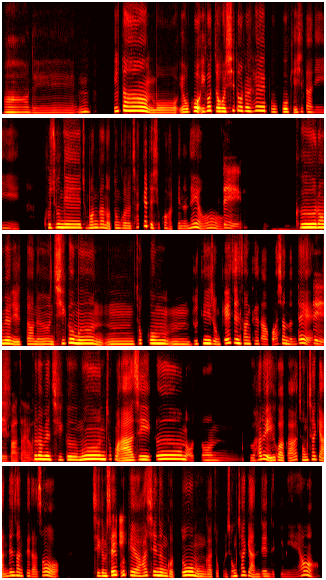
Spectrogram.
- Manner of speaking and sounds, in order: static; other background noise; distorted speech; tapping
- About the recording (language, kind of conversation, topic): Korean, advice, 매일 짧은 셀프케어 시간을 만드는 방법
